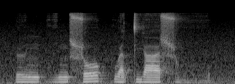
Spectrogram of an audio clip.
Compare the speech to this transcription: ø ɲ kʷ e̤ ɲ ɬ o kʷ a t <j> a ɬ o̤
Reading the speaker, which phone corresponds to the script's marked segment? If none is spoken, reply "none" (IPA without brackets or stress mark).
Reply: j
